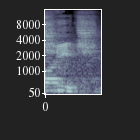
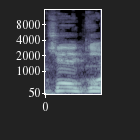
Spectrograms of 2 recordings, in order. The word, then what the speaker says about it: Djurdjic: Djurdjic, not Djurgic. Our It's apologies, Djurdjic.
